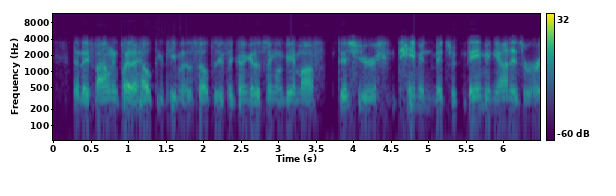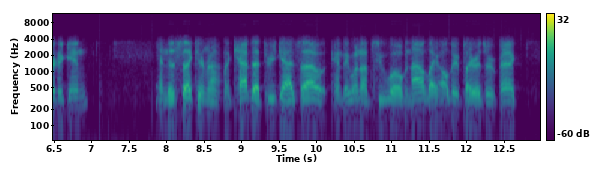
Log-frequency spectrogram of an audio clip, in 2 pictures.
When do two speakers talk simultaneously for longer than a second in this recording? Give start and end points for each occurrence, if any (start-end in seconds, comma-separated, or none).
none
